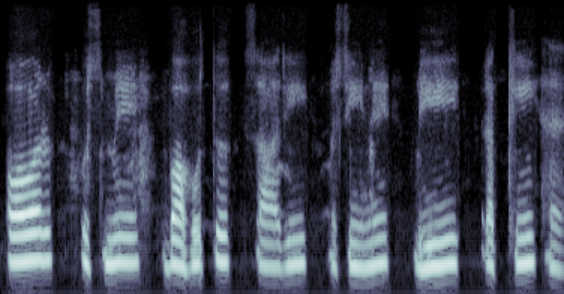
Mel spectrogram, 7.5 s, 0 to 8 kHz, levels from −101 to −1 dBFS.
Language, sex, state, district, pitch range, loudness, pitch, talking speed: Hindi, female, Uttar Pradesh, Jalaun, 195-225 Hz, -19 LUFS, 215 Hz, 65 wpm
